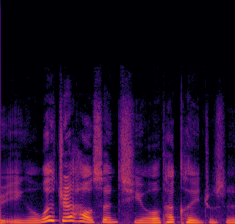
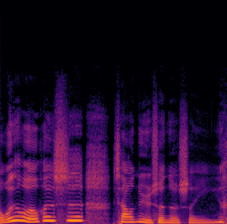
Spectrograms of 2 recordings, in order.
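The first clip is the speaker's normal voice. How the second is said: ordinary talk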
